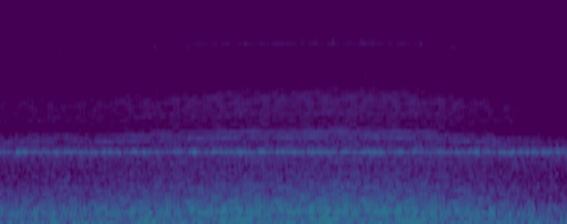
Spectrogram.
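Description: Jet aircraft roars steadily down the runway during takeoff in Kerbal Space Program, a Sukhoi PAK FA-style design, with a constant loud engine drone and a high whine over broadband rumble and no voices.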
